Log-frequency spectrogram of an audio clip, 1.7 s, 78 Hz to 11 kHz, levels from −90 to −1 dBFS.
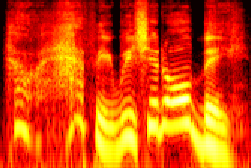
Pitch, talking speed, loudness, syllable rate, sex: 205 Hz, 215 wpm, -15 LUFS, 4.8 syllables/s, male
